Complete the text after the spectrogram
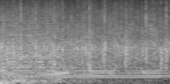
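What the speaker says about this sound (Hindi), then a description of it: "अब आनंद मिलिंद जी के लिए डबल तालियां हो जाए।" Applause from a comedy show audience, a dense, loud wash of clapping that carries steadily through the whole short stretch without voices.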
